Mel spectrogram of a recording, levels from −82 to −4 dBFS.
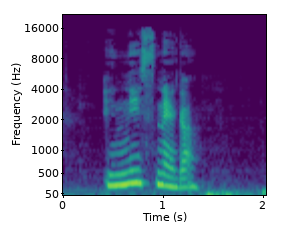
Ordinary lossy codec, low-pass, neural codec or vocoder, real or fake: MP3, 64 kbps; 19.8 kHz; vocoder, 48 kHz, 128 mel bands, Vocos; fake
